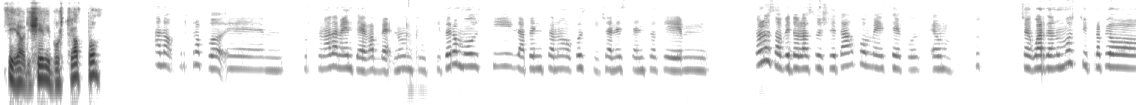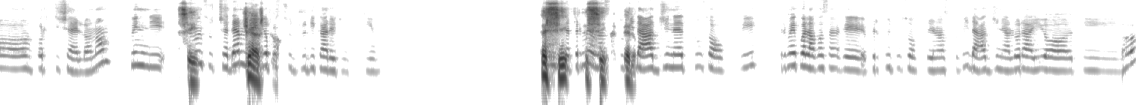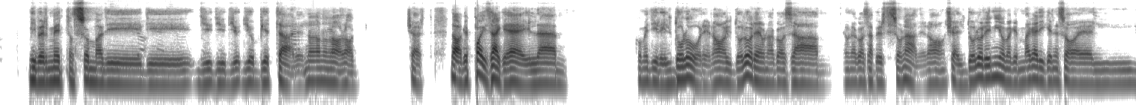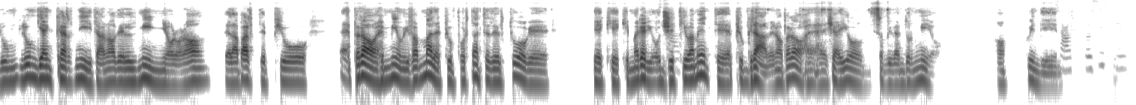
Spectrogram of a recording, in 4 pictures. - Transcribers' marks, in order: tapping; "cioè" said as "ceh"; drawn out: "proprio"; other background noise; other noise; "cioè" said as "ceh"; scoff; "cioè" said as "ceh"
- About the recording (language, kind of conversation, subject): Italian, unstructured, Che cosa ti sorprende di più della salute mentale?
